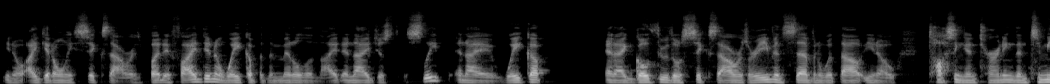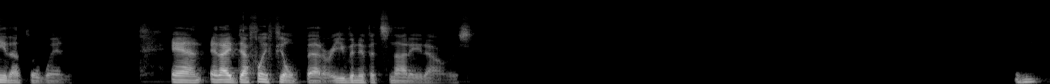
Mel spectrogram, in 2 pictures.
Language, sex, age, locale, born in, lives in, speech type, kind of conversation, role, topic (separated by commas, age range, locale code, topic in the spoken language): English, male, 35-39, en-US, United States, United States, conversation, podcast, guest, How does getting enough quality sleep affect your overall well-being and daily life?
